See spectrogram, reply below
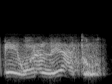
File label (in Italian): player friendly fire, mood low, speech it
